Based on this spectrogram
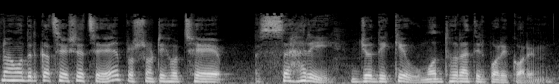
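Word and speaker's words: সাহুর (سحور): সাহরি মধ্যরাতের পরে করলে কোনো অসুবিধা নেই, তবে সাহরির ক্ষেত্রে, যেটাকে আরবিতে সাহুর বলা হয় মূলত, সাহার অথবা সাহুর, বাংলা যদি আমরা সাহরি বলি, শব্দটার আরবি উচ্চারণ হচ্ছে সাহুর, এই সাহুর যদি কেউ মধ্যরাতের পরে তিনি নেন অর্থাৎ পানাহার করেন তাহলে কোনো অসুবিধা নেই, যদি তিনি দেরি করেন সেটাই হচ্ছে সুন্নাহ।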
